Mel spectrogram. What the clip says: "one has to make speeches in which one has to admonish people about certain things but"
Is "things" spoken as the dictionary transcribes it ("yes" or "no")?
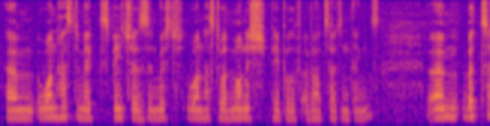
yes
